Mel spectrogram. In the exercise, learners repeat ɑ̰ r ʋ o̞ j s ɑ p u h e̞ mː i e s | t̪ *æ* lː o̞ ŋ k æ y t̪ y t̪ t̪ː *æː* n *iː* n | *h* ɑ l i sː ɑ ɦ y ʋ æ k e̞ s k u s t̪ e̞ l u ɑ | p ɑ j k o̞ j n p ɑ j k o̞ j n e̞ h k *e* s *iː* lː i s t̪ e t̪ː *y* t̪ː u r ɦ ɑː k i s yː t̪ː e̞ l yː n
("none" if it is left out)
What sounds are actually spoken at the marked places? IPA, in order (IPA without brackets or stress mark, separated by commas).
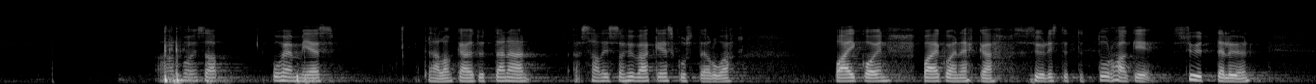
æː, æ, æː, s, æ, yː, y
